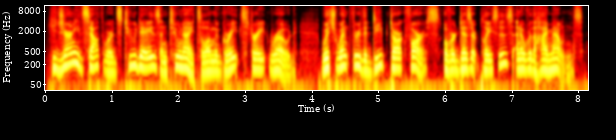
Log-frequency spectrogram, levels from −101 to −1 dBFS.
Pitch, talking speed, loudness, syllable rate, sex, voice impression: 150 Hz, 205 wpm, -19 LUFS, 4.9 syllables/s, male, very masculine, slightly young, slightly adult-like, slightly thick, tensed, slightly powerful, very bright, hard, clear, very fluent, slightly cool, intellectual, refreshing, sincere, slightly calm, very friendly, slightly reassuring, very unique, slightly elegant, slightly wild, slightly sweet, very lively, slightly kind, intense, very light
